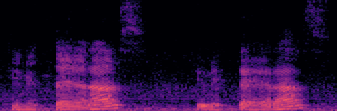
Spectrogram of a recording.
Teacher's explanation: O acusativo, a terminação vai ser um alfa sigma, tá? Então, agora esse alfa vai ser um alfa longo. Então, o acento anda uma casa.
